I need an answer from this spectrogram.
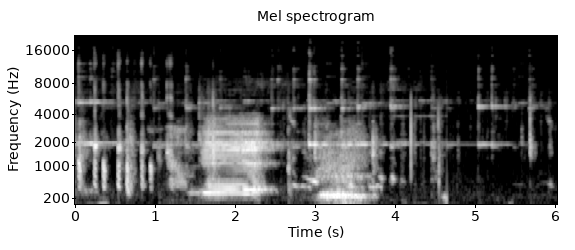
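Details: Khillari cow offered for sale in Maharashtra, giving a long, low moo that swells and fades over a steady ringing cowbell, with people speaking Marathi nearby.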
